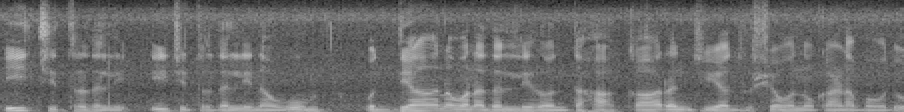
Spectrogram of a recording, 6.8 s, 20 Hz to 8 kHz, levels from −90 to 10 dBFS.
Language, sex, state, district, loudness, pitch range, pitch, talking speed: Kannada, male, Karnataka, Bangalore, -18 LUFS, 100-115 Hz, 105 Hz, 80 wpm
